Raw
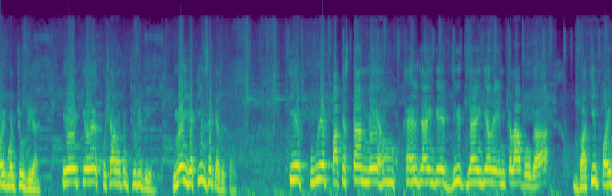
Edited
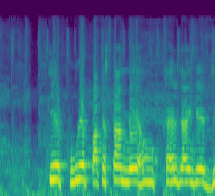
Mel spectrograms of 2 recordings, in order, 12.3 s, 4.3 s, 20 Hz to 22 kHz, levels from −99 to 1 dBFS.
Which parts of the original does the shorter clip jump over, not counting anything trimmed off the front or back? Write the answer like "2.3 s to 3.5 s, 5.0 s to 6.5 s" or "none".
none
